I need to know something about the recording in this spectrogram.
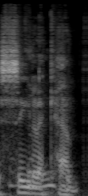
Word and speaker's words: coelacanth: probably the fish that developed into so you pronounce it coelacanth yes okay okay coelacanth I'm just gonna go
